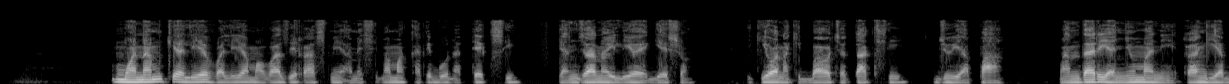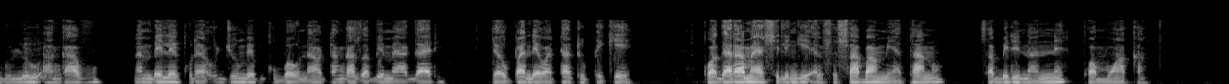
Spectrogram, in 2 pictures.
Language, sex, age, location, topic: Swahili, male, 25-35, Kisumu, finance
